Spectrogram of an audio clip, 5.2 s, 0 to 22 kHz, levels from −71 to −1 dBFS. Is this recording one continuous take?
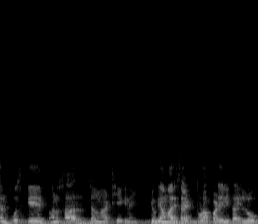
no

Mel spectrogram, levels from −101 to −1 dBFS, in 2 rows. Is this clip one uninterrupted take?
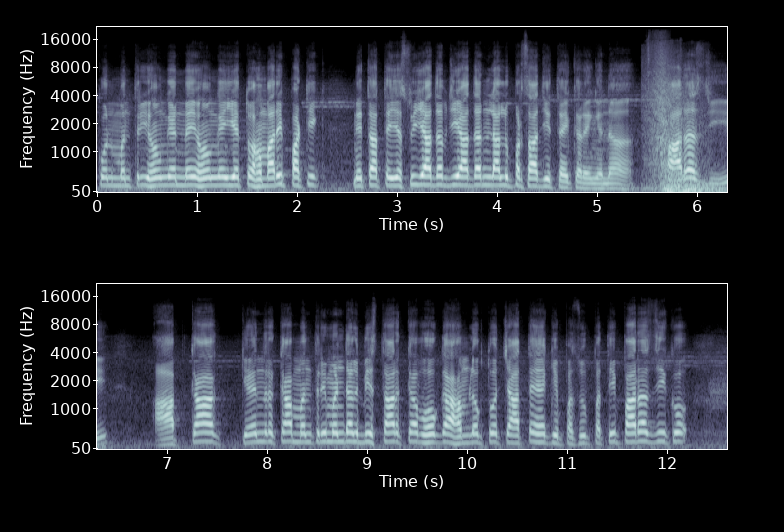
no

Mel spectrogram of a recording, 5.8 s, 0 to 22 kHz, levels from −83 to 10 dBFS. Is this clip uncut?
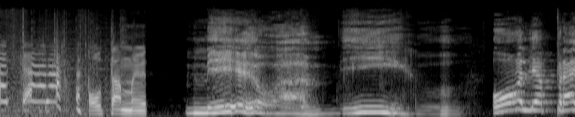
no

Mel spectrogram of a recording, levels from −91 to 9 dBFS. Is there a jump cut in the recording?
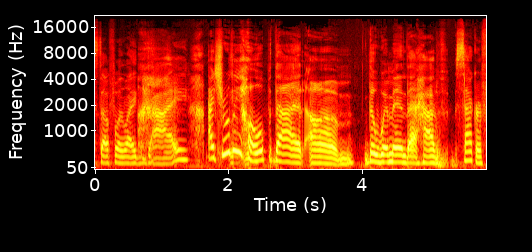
no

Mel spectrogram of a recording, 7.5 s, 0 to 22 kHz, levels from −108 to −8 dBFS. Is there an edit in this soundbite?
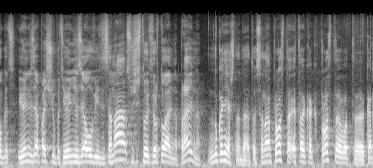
no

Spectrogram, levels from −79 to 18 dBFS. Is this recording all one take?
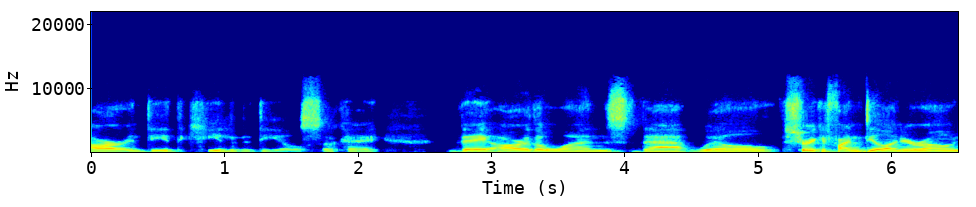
no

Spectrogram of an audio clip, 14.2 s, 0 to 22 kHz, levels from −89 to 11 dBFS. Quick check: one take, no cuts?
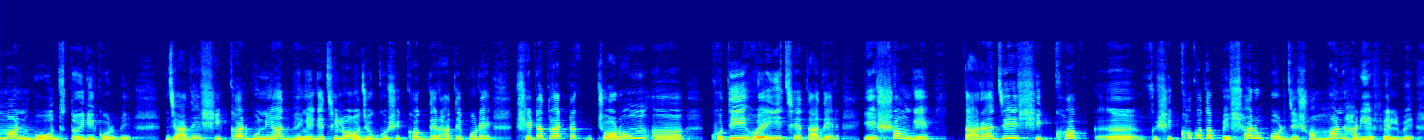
yes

